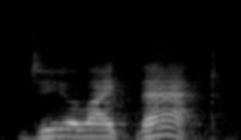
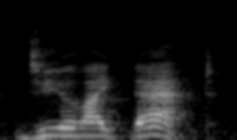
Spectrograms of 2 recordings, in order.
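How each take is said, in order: The two takes are said the same way.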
